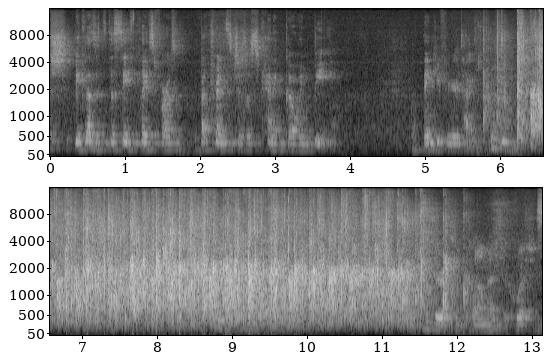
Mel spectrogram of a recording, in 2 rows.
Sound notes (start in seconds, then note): 5.7 applause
